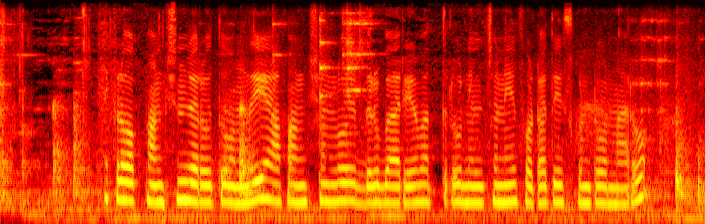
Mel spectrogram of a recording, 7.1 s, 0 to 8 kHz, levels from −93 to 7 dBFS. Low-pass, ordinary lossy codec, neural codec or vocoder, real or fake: 7.2 kHz; Opus, 24 kbps; none; real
